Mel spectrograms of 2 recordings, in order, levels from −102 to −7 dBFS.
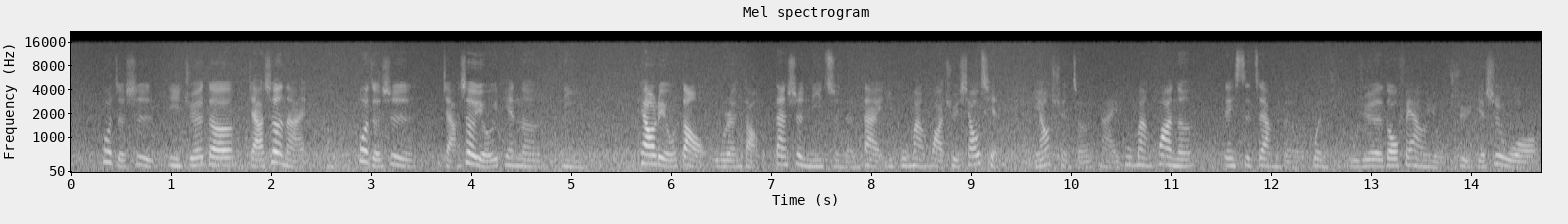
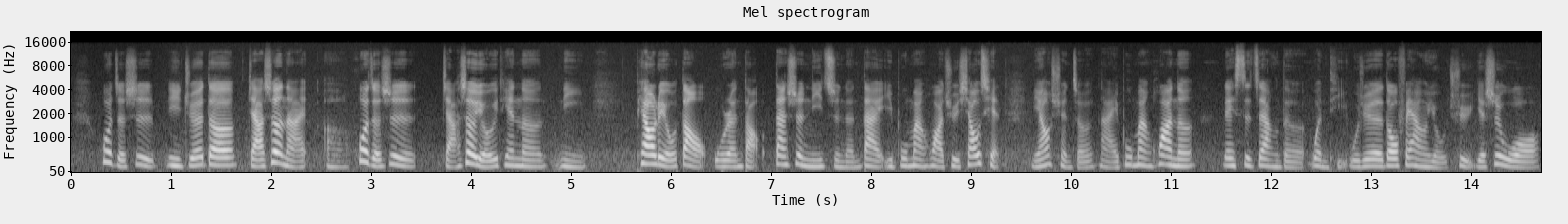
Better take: second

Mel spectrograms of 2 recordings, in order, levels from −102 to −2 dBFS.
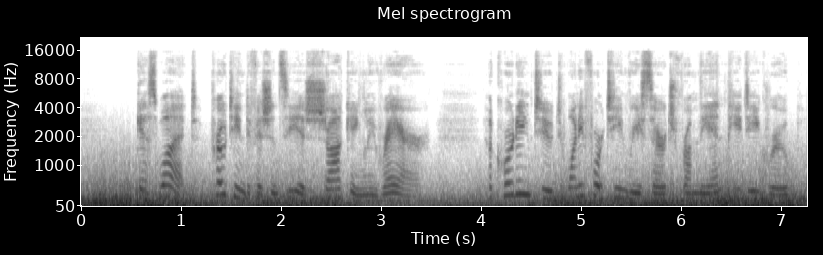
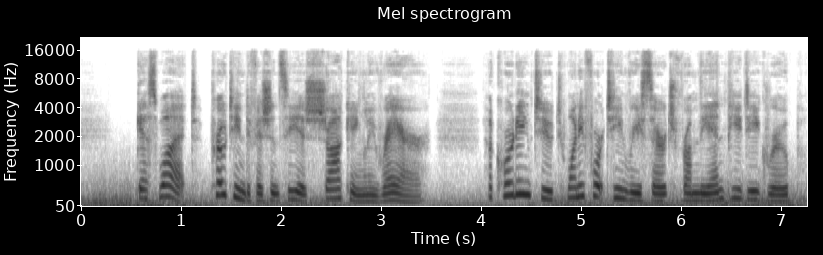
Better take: second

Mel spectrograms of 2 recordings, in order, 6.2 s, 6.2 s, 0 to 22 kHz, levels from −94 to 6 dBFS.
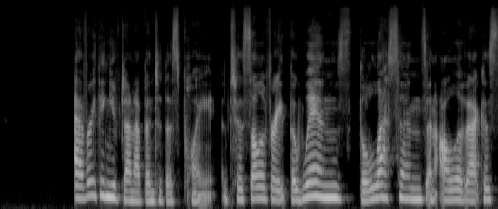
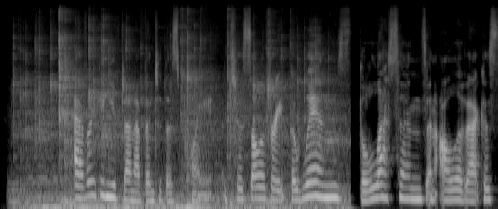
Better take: first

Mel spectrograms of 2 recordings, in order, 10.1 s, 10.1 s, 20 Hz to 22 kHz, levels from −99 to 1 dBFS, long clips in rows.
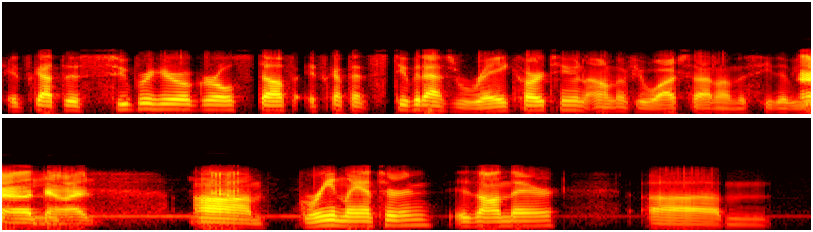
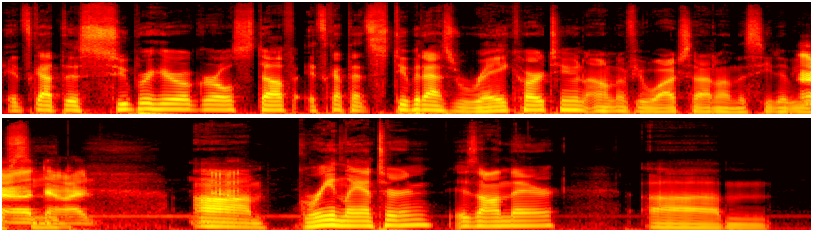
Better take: second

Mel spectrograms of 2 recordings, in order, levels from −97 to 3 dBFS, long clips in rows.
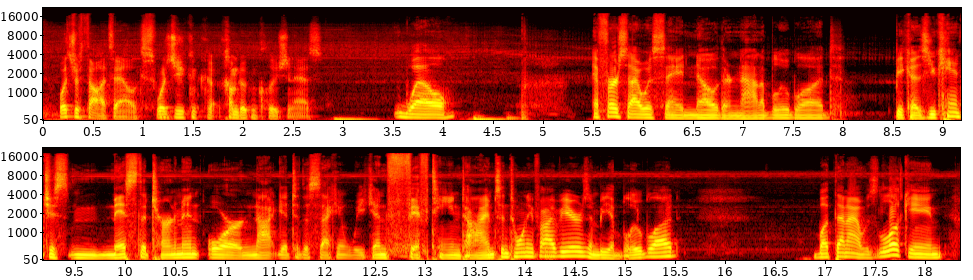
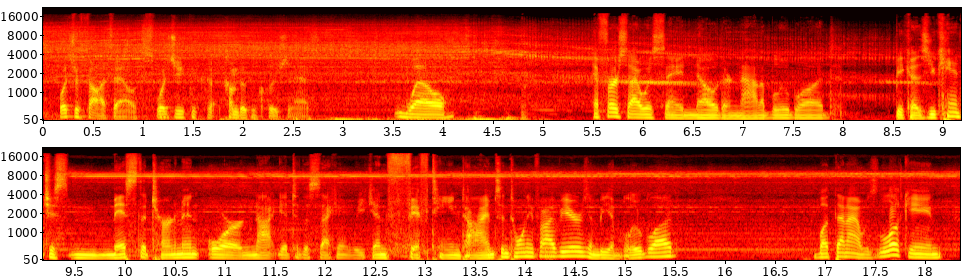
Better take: first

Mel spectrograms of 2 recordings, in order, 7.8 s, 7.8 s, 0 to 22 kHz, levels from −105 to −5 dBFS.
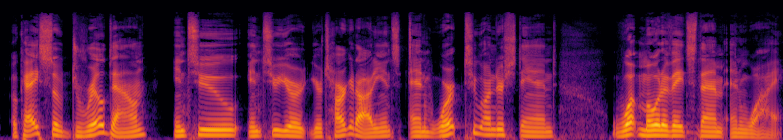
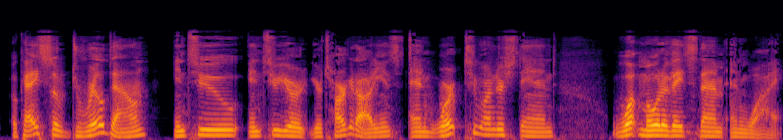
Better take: first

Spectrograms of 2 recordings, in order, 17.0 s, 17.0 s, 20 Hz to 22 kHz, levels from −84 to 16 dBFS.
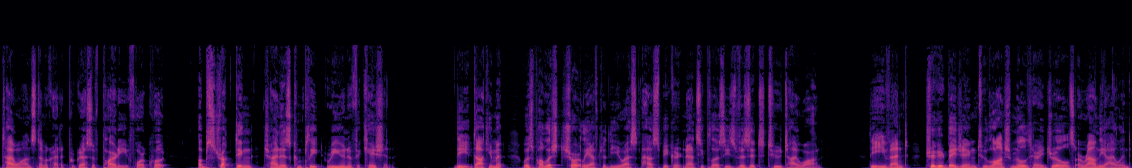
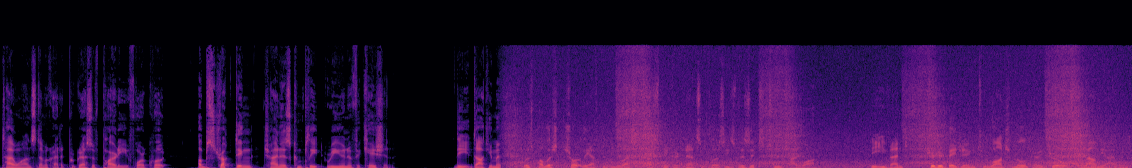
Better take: first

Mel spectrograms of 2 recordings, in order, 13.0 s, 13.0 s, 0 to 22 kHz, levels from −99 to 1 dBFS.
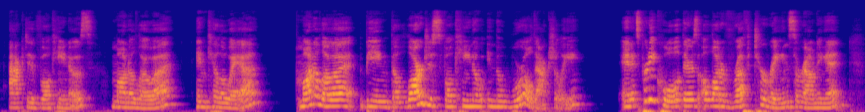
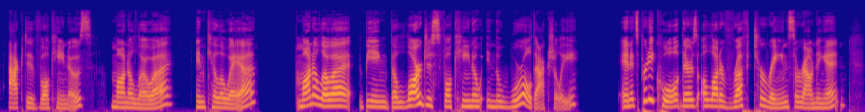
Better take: second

